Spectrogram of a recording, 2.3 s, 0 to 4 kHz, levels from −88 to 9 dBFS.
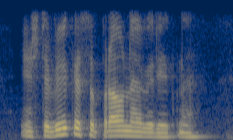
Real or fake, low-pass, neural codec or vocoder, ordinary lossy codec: real; 3.6 kHz; none; none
